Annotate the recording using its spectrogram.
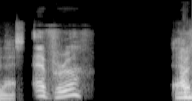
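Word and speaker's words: Évreux: Evreux, I would say Evra Evreux.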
